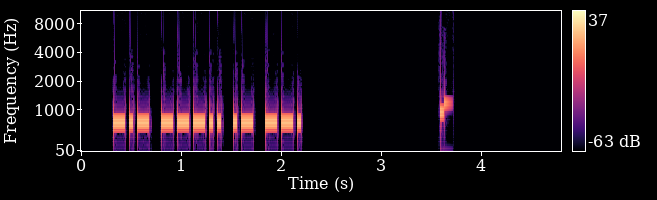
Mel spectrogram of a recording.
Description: Morse code, heard as a keyed tone, about 29 wpm, 700 Hz. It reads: K8AG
